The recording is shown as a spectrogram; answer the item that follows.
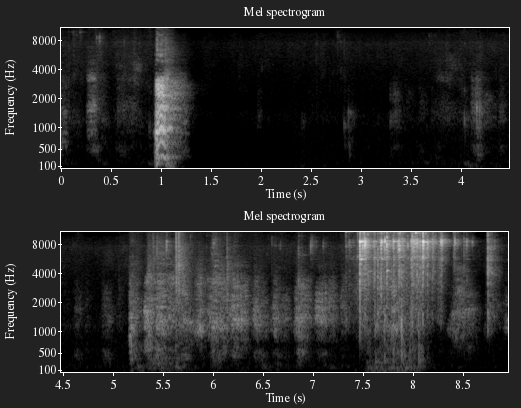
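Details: Two Siberian Huskies wrestle in play indoors as one, Timber, gives a sharp bark and then a run of harsh, wavering, low-pitched talking noises.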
